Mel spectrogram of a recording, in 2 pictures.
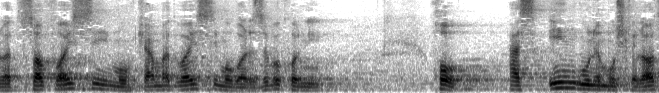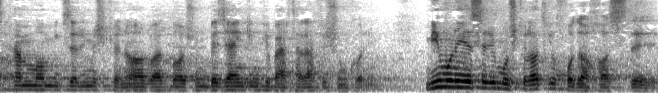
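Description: A man delivers an earnest sermon, retelling old religious stories and urging his listeners to act. His voice is gravelly and sits in an ordinary middle register. A long reverb trails every phrase, as in a large hall. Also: mid-range voice, slight background noise. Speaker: preacher. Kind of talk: sermon with storytelling.

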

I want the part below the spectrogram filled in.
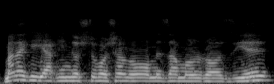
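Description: A middle-aged man with a high-ish, steady voice preaches a religious sermon, emphatic and impassioned. He blends teaching with stories and swings between loud and hushed delivery.

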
